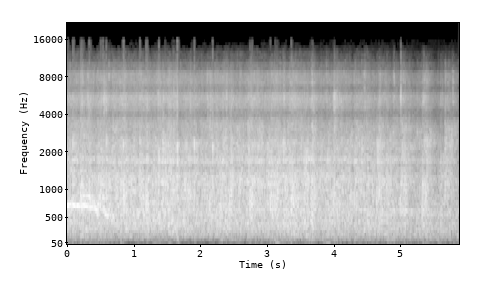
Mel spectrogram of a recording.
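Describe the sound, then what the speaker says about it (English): Loud, dense applause from an American Chamber of Commerce audience for Dr. Tsai Ing-wen at a 2011 members' meeting, a continuous rain-like wash of clapping that eases slightly near the end. "So I think we should all give her a round of applause."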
